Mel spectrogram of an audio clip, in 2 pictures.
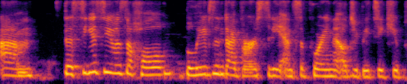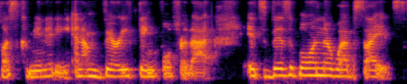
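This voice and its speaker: Speaking at a very fast pace, a woman uses a medium pitch with ordinary pitch variation and vocal fry. Her loudness stays very even. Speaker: university staff presenter. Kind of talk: presentation.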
